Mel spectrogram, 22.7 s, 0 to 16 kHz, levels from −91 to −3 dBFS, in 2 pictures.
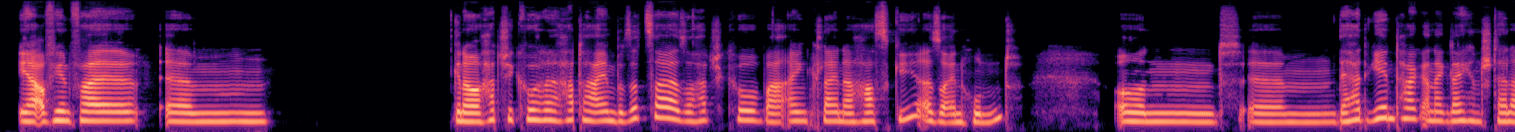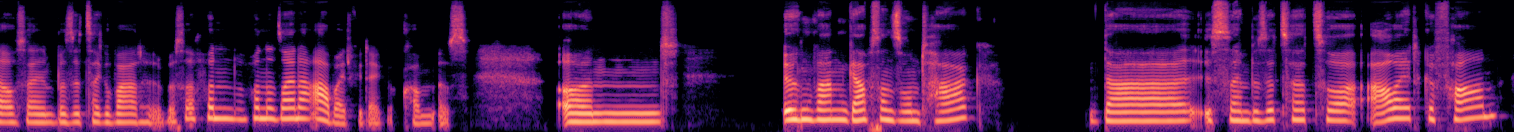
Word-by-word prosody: Ja, 210 -2 +7
auf 205 - +1
jeden 230 -1 +3
Fall, 220 0 +4 0.2
ähm 210 0 -1 1.3
Genau. 205 -2 +6
Hachiko 250 0 -2
ha 235 -2 0
hatte 245 0 -2
einen 225 0 +2
Besitzer. 275 +8 -1
Also, 225 -6 +1
Hachiko 235 0 -3
war 195 -1 +1
ein 220 0 -3
kleiner 210 -1 -1
Husky, 245 +7 -2
also, 205 -3 -1
ein 190 -1 -3
Hund 200 - -4 0.7
und, 205 -1 -1
ähm, 195 0 -4
der 210 +2 0
hat 250 0 0
jeden 275 +4 +1
Tag 275 -1 -1
an 225 - -2
der 225 - -1
gleichen 220 -1 -2
Stelle 210 -2 0
auf 195 - -3
seinen 190 0 -3
Besitzer 195 +1 -4
gewartet, 195 0 -3
bis - - -9
er 135 - -4
von 275 -2 -1
von 275 0 0
seiner 275 0 +2
Arbeit 175 -11 +1
wiedergekommen 165 +1 -10
ist. - - -7 0.7
Und 205 0 +2 0.8
irgendwann 250 0 +5
gab's 240 +1 +3
dann 255 -2 +1
so 225 0 +1
'n 225 - -1
Tag, 245 +7 -1 0.8
da 220 0 +3
ist 225 -1 -2
sein 235 -2 0
Besitzer 245 +2 -2
zur 230 -3 -1
Arbeit 280 +2 +2
gefahren 270 +5 0
220 Hz, 150 wpm, -20 LUFS, 205-245 Hz, 1.3 s, Ja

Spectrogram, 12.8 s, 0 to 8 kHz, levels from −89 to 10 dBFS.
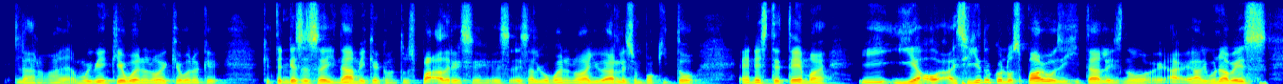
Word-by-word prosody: Claro, 95 -3 -7
a 90 - -8
ver, - - -6
muy 120 -4 -3
bien, 125 +1 -1
qué 130 +1 +2
bueno, 115 -5 +3
¿no? 115 +5 0
Y 120 - -7
qué 120 -3 -4
bueno 110 -1 -2
que 95 -2 -8 0.4
que - - -13
tengas 115 0 0
esa 115 +1 +1
dinámica 105 +1 +1
con 90 -3 -12
tus - - -12
padres, 95 -2 +1
eh, 90 +1 -10
es 100 0 -8
es 110 -1 -6
algo 105 -1 -2
bueno, 105 -1 -2
¿no? 100 +4 0
Ayudarles 100 0 +1
un 105 -2 -8
poquito 105 +1 -4 0.4
en 105 0 -3
este 105 +3 0
tema. 110 -3 +1 0.3
Y 115 +5 -4
y 145 -3 0
a 145 - +8
o 155 -3 +3
siguiendo 195 - -1
con 155 - +2
los 110 -1 -1
pagos 145 0 +7
digitales, 100 0 -1
¿no?, 150 +7 -5
eh, - - -7
¿a 120 -2 -2
alguna 140 +6 +2
vez, 145 +3 +1
110 Hz, 210 wpm, -22 LUFS, 100-125 Hz, 0.4 s, a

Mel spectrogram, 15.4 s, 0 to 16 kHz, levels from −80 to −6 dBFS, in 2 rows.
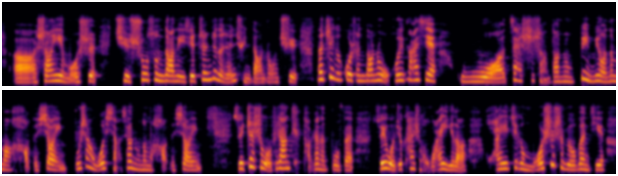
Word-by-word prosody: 呃， 90 0 +4
商 235 +1 +2
业 245 -2 +4
模 - - -3
式 475 0 +2 0.2
去 235 -3 +1
输 280 +5 0
送 265 -2 0
到 235 -1 +5
那 220 -2 -1
些 230 - +5
真 295 +6 -1
正 335 - -1
的 - - +1
人 250 +9 -5
群 180 -9 -5
当 175 - -2
中 190 +1 -11
去。 415 - -2 0.2
那 310 - +5
这 390 +3 +2
个 290 - -3
过 275 -1 +2
程 245 -1 -5
当 245 +1 +2
中 265 -2 +1
我 - - -3
会 255 +2 -1
发 280 +1 -1
现， 265 -5 +6 0.3
我 205 -3 +2
在 280 -3 -2
市 245 +2 -3
场 - - -8
当 210 +1 -3
中 205 -2 -8
并 295 -9 +2
没 245 - -2
有 215 -3 +2
那 230 +3 -5
么 200 -2 -1
好 - - -6
的 175 - -11
效 220 +3 +5
应， - - -6
不 240 - -4
像 260 - -1
我 245 - +3
想 - - -3
象 290 -1 0
中 210 - -8
那 205 - -5
么 185 - -9
好 - - -6
的 185 - -16
效 190 +1 +1
应。 - - -8 0.4
所 250 - +4
以 - - -1
这 335 +2 +4
是 290 - 0
我 - - +4
非 260 - -6
常 265 0 +5
挑 - - -9
挑 - - -10
战 235 -1 -2
的 200 - -5
部 195 -1 -7
分， 195 - -2 0.2
所 250 - +4
以 - - +6
我 200 - +5
就 225 - 0
开 255 +1 -4
始 200 - -6
怀 230 - -3
疑 200 -5 +1
了， - - +1 0.3
怀 215 - +1
疑 250 - +3
这 285 +3 -4
个 240 - 0
模 200 +5 0
式 425 +8 +1
是 295 -5 -2
不 220 - -2
是 - - +2
有 195 - 0
问 225 -2 0
题、 205 +1 -1
235 Hz, 355 characters per minute, -24 LUFS, 205-265 Hz, 0.4 s, 现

